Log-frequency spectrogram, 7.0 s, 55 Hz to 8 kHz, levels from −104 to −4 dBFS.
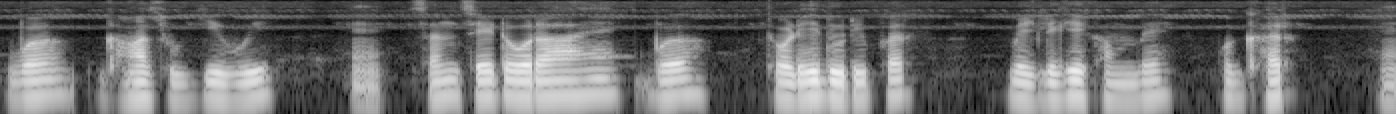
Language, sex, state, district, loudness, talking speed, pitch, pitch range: Hindi, male, Maharashtra, Solapur, -21 LUFS, 170 wpm, 115 Hz, 115-120 Hz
